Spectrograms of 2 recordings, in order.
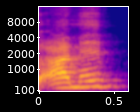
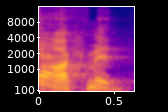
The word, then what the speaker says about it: Ahmed: we want to do Ahmed you mean clip I think it's pronounced Ahmed that's how I've heard it every time it's spelled a a-h-m-e-d and people say Ahmed but whatever it is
